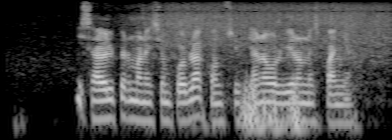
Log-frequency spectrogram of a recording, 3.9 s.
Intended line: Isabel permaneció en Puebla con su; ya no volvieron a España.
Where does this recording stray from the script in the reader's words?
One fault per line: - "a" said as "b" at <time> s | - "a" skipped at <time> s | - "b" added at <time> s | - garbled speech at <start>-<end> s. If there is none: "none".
none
